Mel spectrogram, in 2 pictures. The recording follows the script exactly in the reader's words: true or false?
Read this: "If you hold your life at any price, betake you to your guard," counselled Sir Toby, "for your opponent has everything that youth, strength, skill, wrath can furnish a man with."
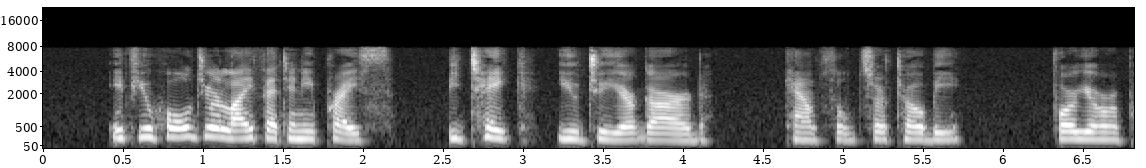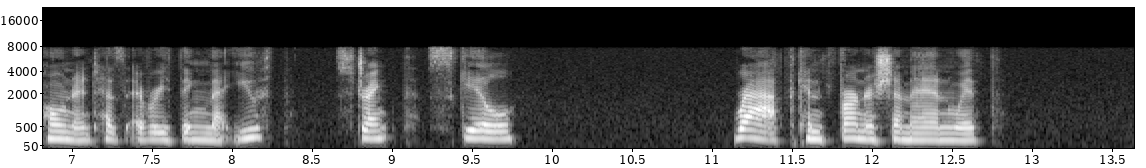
true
